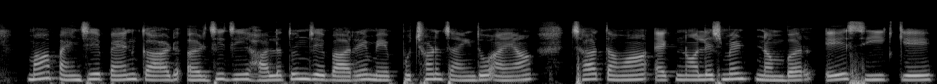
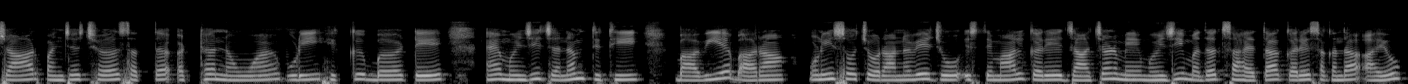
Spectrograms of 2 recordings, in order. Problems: none marked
